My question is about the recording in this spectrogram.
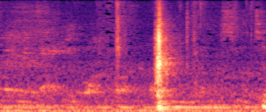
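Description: A single sharp click or snap a little over a second in, over a faint steady low hum.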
